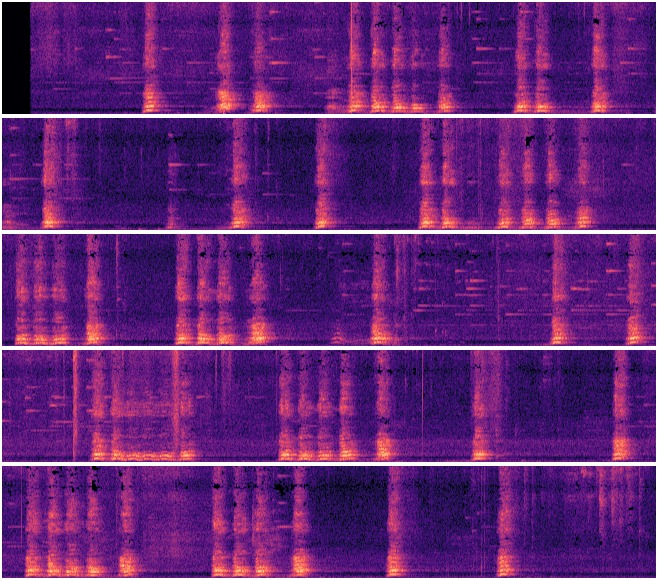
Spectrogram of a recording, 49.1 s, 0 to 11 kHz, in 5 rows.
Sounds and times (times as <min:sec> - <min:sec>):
Bark: 0:02.1 - 0:02.5, 0:03.2 - 0:04.1, 0:05.0 - 0:06.9, 0:07.7 - 0:09.2, 0:10.4 - 0:10.8, 0:13.2 - 0:13.7, 0:14.5 - 0:14.9, 0:16.1 - 0:18.8, 0:19.8 - 0:21.3, 0:22.2 - 0:23.8, 0:24.6 - 0:25.6, 0:27.8 - 0:28.2, 0:29.0 - 0:29.4, 0:30.8 - 0:32.4, 0:33.6 - 0:35.4, 0:36.5 - 0:37.0, 0:38.6 - 0:39.0, 0:39.6 - 0:41.4, 0:42.4 - 0:44.0, 0:45.0 - 0:45.4, 0:46.7 - 0:47.1
Bow-wow: 0:16.1 - 0:18.7, 0:19.8 - 0:21.2, 0:39.6 - 0:41.4, 0:42.4 - 0:43.9.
